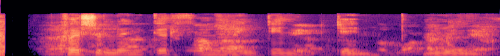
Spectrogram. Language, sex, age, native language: Icelandic, male, 14, Icelandic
